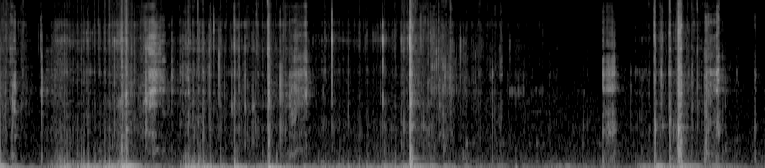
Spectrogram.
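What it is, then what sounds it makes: Dry bar soap being shaved. A metal utility blade shaves curls from a solid, rounded bar of dry pink soap held in the hand. Irregular crisp scraping and snapping strokes come and go over a steady low hum, with short bright cuts between quieter stretches of soft shaving.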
